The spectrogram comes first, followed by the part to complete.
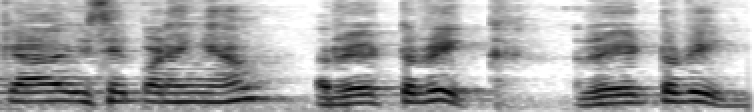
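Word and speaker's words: rhetoric: रेटरिक, ध्यान रखिएगा एच यहाँ पे साइलेंट है, रेटरिक इसे पढ़ेंगे। ओके, तो कंफ्यूज मत होइएगा, यहाँ पे ये जो एच लिखा हुआ है ये साइलेंट है, आप आर से सीधे ई पे जाएंगे और पढ़ेंगे इसे रेटरिक।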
